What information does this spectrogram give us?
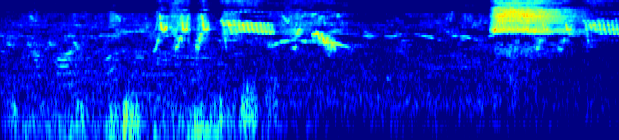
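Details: Oriental magpie-robin song phrase: a few sharp chips and a slurred rising-falling whistle, ending in a loud harsh hissing rasp; low murmuring noise underneath at the start.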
